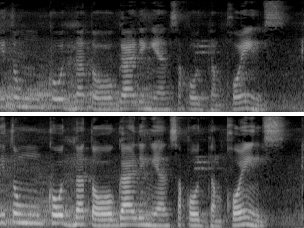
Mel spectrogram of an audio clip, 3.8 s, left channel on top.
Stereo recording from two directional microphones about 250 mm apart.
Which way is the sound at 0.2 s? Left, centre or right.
Centre.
